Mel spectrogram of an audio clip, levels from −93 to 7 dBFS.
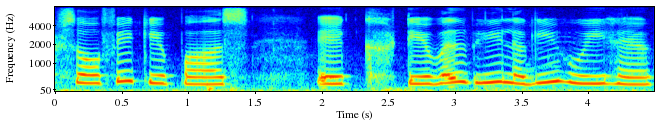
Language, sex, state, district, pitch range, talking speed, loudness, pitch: Hindi, female, Jharkhand, Ranchi, 260-305 Hz, 120 wpm, -14 LUFS, 275 Hz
